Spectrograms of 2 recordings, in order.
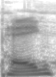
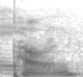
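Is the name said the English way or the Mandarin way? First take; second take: English; Mandarin. First: The name is said with an English-style vowel. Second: The name is said with a Mandarin-style vowel. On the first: This is the easier version used with most people. "what I say is my name's [name]" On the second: This is the original Chinese form of the name. "in Chinese it's actually Pong"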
